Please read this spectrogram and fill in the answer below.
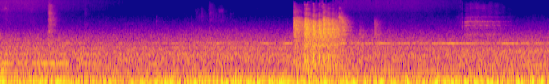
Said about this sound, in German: Würfel würfeln.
